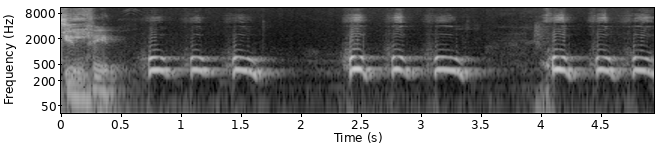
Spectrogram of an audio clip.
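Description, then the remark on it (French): A person imitates a hoopoe's call: three rounds of soft, hollow triple hoots, each 'oop-oop-oop' evenly spaced and clear, with short pauses between sets. “Va faire le son de la huppe.”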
